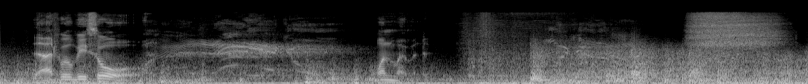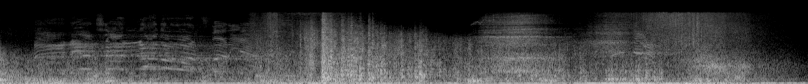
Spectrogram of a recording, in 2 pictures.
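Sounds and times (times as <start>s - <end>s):
deep rolling thunder: 0.0s - 16.1s
rain: 0.0s - 16.1s
speech: 0.3s - 1.7s, 3.8s - 4.3s.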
